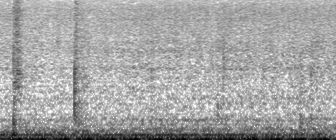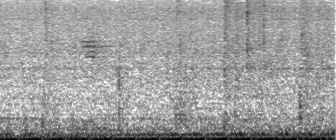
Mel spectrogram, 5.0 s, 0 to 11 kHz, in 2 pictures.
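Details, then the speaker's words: Hyundai Tucson 2012 2.0 DOHC four-cylinder automatic, 93,000 km, at idle: noisy, uneven idle with a low, lumpy pulse that stumbles; one cylinder misfiring, injector or spark plug to be checked. "é tão barulhento diferente é um 4 cilindros 2.0 eu HC duplo comando de válvulas é que tá falhando um cilindro dá para ver no no no bater do motor"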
